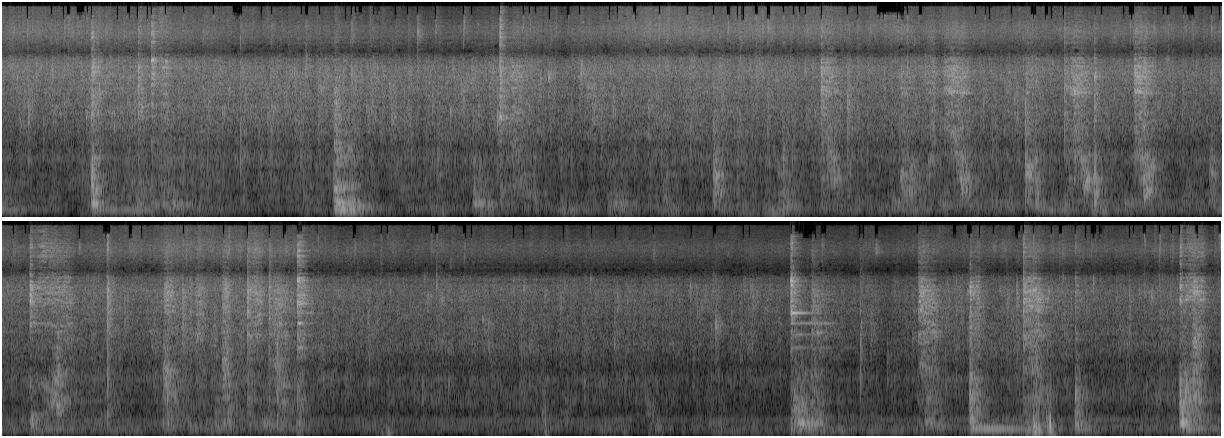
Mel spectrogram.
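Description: Three medium onions frying in oil in a pan for a restaurant-style dum aloo, a steady dense sizzle with intermittent scrapes and stirring clatter of a utensil against the pan, no voices.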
